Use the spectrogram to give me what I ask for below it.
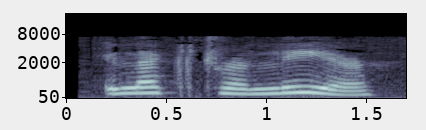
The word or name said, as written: electrolier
